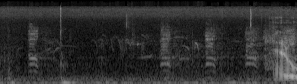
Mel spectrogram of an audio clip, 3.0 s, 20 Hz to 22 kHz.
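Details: Egyptian geese shouting at each other in the background during a sunrise safari on a calm Wednesday morning, 12 August 2020, near a resting hippo and dry grassland: harsh, nasal honks in short bursts about every second, ending in a louder raucous burst, over a low rumble and a murmuring voice.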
